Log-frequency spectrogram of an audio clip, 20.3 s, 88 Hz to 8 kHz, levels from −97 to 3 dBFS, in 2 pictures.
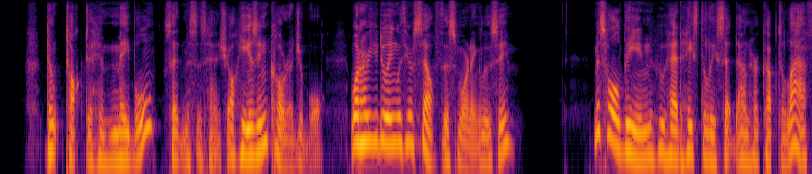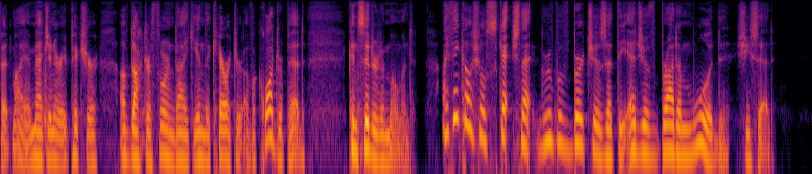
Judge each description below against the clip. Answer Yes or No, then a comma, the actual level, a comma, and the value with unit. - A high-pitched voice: No, medium, 145 Hz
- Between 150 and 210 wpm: Yes, average, 190 wpm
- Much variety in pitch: Yes, wide, 6.8 semitones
